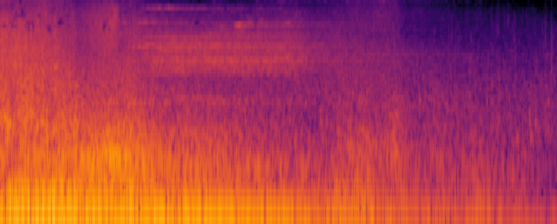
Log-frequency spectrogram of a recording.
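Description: A triumphant game fanfare plays and slowly fades.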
